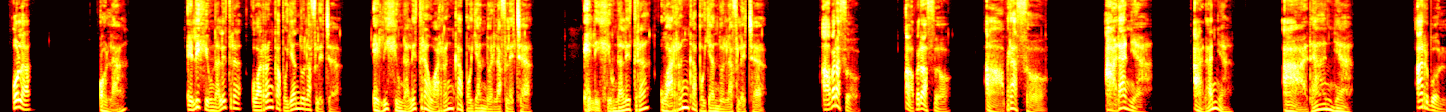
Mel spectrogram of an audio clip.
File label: for Childrens App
